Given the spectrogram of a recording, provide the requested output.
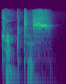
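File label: "cactus", British English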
